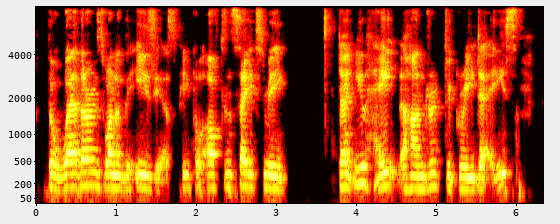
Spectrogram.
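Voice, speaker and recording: An English accent is heard. The speech moves at a moderate pace. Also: woman. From England. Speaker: cooking guest. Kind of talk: interview.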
